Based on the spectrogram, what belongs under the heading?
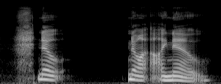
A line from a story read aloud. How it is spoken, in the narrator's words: Maggie says, her voice trembling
